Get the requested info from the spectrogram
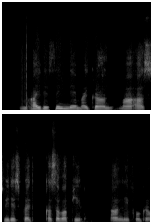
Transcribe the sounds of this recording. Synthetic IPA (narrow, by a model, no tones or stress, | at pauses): ajɹisinɛmajɡɹãndmaʔaswidespɹɛd | kasavapʰil | ãnlifɔɡɹã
